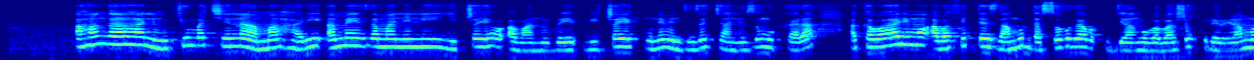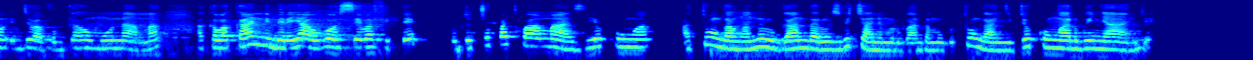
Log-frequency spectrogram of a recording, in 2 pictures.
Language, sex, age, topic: Kinyarwanda, female, 18-24, government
